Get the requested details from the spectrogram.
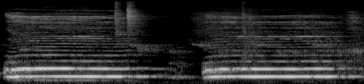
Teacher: अब ओम खींच के कह रहे हैं ज्यादा देर तक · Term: प्लुत स्वर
